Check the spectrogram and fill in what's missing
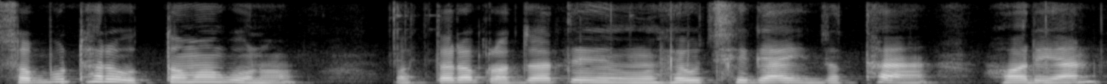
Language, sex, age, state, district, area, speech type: Odia, female, 30-45, Odisha, Nayagarh, rural, spontaneous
